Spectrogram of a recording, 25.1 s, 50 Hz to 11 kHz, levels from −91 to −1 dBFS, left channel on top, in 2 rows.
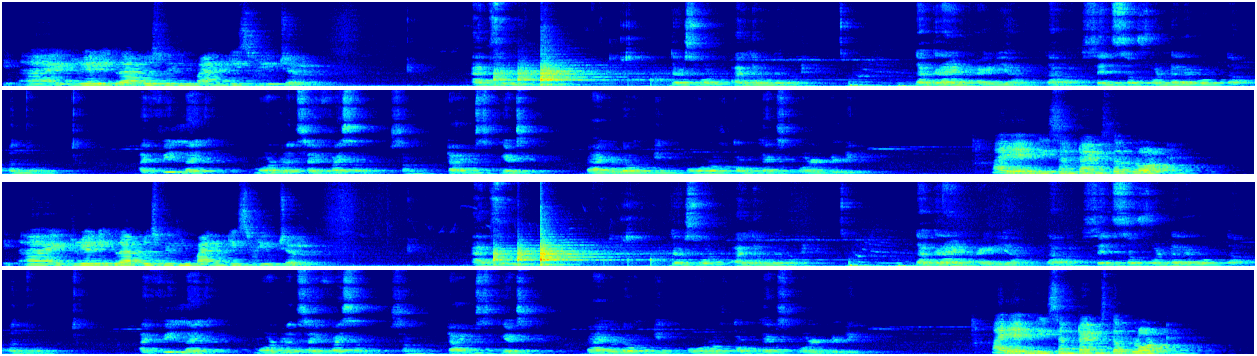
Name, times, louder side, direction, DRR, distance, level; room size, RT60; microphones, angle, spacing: voice 1, 0.2-3.1 22.4-24.2, right 1 dB, 70° right, -4 dB, 0.6 m, -42 dB
sound 1, 3.0-11.8, right 4 dB, 35° right, 0.3 m, -45 dB
voice 2, 4.7-5.2 6.2-6.3 6.6-8.0 9.1-13.0 13.9-14.6 15.0-16.7 17.0-17.7 18.4-21.4, left 1 dB, 25° left, -4 dB, 0.9 m, -47 dB
6.8 x 2.3 x 2.5 m, 1.0 s
head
